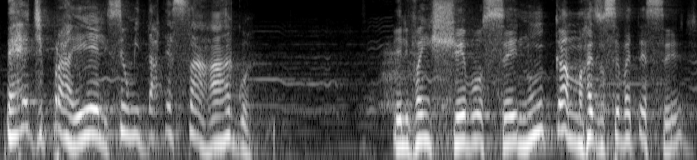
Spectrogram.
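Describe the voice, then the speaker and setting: A man's voice: high voice, a little slow, long reverb tail, faint music behind. A man preaching a sermon as pastor, fervent and conversational, tagging his phrases with a questioning "right?". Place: church livestream.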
